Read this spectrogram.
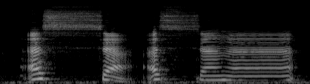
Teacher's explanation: اللام شمسية، عشان هيك وضعوا لك اياها خالي من الحركة يعني ما بلفظهاش، أدخل على سين على طول مشددة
